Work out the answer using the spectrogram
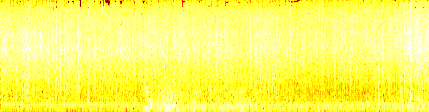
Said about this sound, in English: So this was on Lookout Mountain this week. My mom took this video during the tornadoes and lightning.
